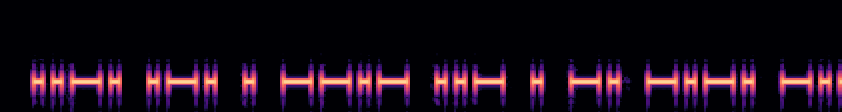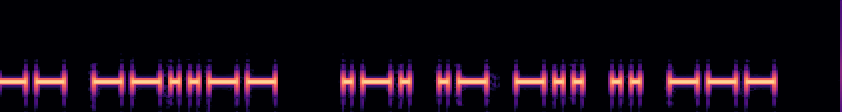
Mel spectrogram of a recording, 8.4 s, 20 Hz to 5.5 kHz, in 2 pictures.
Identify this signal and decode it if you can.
Morse code, heard as a keyed tone, about 25 wpm, 600 Hz. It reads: FREQUENCY, RADIO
